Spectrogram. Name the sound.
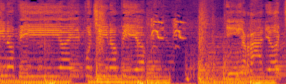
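hen clucking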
